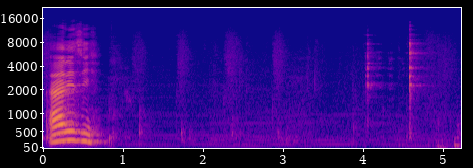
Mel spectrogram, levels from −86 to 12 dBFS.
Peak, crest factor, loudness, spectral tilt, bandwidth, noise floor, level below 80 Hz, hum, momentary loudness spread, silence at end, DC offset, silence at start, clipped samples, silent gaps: -4 dBFS; 24 dB; -22 LUFS; -3 dB/octave; 14.5 kHz; -60 dBFS; -72 dBFS; none; 27 LU; 0.6 s; under 0.1%; 0.05 s; under 0.1%; none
